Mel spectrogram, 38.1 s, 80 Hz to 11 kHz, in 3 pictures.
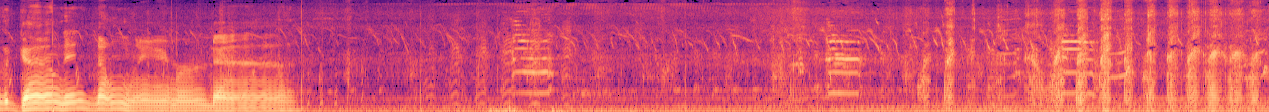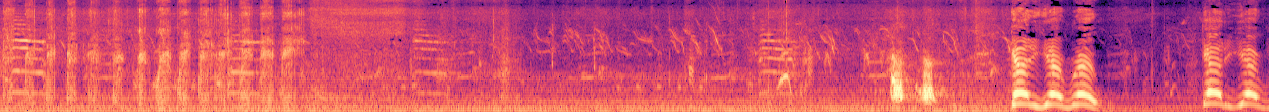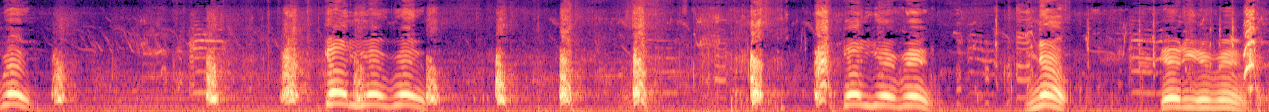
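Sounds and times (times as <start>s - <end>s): chickens clucking and calling: 0.0s - 38.0s
steady low hum: 0.0s - 38.0s.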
